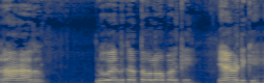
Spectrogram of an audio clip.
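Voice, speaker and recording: A woman's voice: sits high, fairly even intonation, a little fast, pushed and bright. A woman playing a blunt, nosy older village mother-in-law with a Telangana Telugu accent, scolding and mocking in a comedy cartoon. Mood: suspicious, brusque.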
